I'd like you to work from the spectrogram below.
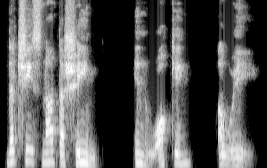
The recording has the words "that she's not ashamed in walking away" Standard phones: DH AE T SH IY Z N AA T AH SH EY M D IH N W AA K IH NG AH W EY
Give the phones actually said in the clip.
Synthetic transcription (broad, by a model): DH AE T SH IY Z N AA T AH SH EY M D IH N W AA K IH NG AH W EY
